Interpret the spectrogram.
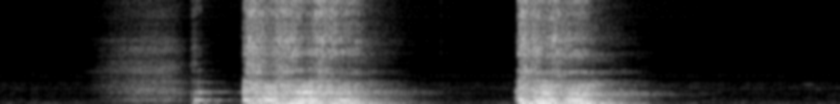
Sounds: Throat clearing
